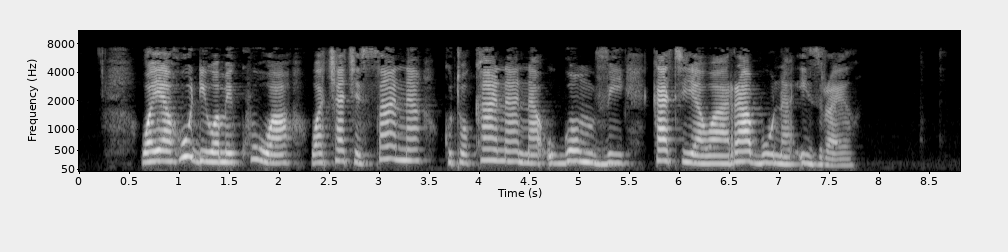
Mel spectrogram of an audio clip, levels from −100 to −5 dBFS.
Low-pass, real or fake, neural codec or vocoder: 7.2 kHz; real; none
